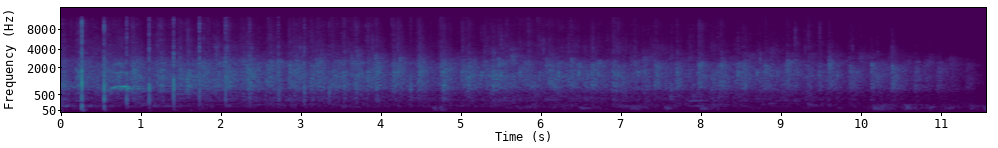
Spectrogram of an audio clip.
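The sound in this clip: Audience applause welcoming a speaker onto the stage at a community gathering: dense, steady clapping that starts loud with a few sharp claps and holds for about eleven seconds before tapering off at the end.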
